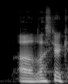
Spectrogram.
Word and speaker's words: Lascaux: L-A-S-C-A-U-X.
